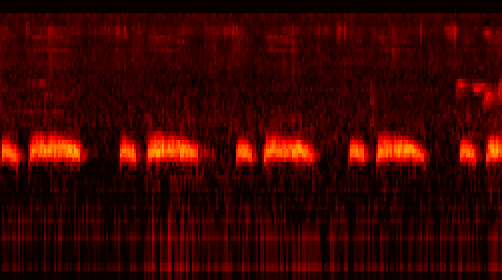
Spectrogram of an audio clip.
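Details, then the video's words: Spotted dove giving repeated cooing, used in bird training: low hollow phrases of a short coo then a longer one, repeated steadily about every second, clear and loud. "Cu Gáy THÚC GÙ Siết Bổi Đẳng Cấp/ Kích Mồi Tập Bổi Căng Đét"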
